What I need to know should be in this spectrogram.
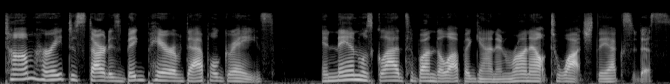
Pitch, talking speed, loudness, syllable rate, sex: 165 Hz, 225 wpm, -20 LUFS, 5.0 syllables/s, female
